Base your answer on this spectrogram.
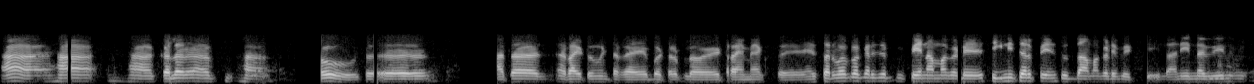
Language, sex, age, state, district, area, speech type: Marathi, male, 18-30, Maharashtra, Ratnagiri, rural, conversation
